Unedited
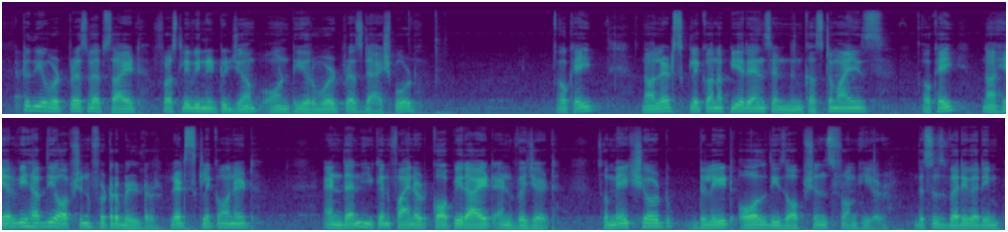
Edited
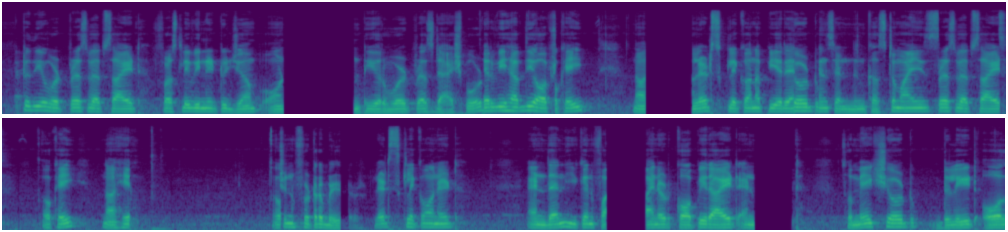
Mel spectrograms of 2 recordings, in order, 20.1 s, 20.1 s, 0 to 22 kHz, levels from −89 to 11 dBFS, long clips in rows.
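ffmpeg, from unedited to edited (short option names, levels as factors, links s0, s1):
-filter_complex "[0:a]asplit=15[s0][s1][s2][s3][s4][s5][s6][s7][s8][s9][s10][s11][s12][s13][s14];[s0]atrim=end=2.82,asetpts=PTS-STARTPTS,afade=t=out:st=2.816:d=0.004:c=hsin,apad=pad_dur=0.71[s15];[s1]atrim=start=2.82:end=4.122,asetpts=PTS-STARTPTS,afade=t=in:d=0.004:c=hsin[s16];[s2]atrim=start=10.078:end=10.792[s17];[s3]atrim=start=5.628:end=6.53,asetpts=PTS-STARTPTS,afade=t=out:st=0.898:d=0.004:c=hsin,apad=pad_dur=0.47[s18];[s4]atrim=start=6.53:end=7.552,asetpts=PTS-STARTPTS,afade=t=in:d=0.004:c=hsin[s19];[s5]atrim=start=16.478:end=16.732[s20];[s6]atrim=start=7.548:end=8.742[s21];[s7]atrim=start=0.688:end=1.302[s22];[s8]atrim=start=8.738:end=10.082[s23];[s9]atrim=start=4.118:end=5.632[s24];[s10]atrim=start=10.788:end=11.39,asetpts=PTS-STARTPTS,afade=t=out:st=0.598:d=0.004:c=hsin[s25];[s11]atrim=start=11.39:end=14.05,asetpts=PTS-STARTPTS,afade=t=in:d=0.67,afade=t=out:st=2.656:d=0.004:c=hsin,apad=pad_dur=0.4[s26];[s12]atrim=start=14.05:end=15.13,asetpts=PTS-STARTPTS,afade=t=in:d=0.004:c=hsin,afade=t=out:st=1.076:d=0.004:c=hsin[s27];[s13]atrim=start=15.13:end=15.51,asetpts=PTS-STARTPTS,volume=0[s28];[s14]atrim=start=15.51,asetpts=PTS-STARTPTS,afade=t=in:d=0.004:c=hsin[s29];[s15][s16]concat=n=2:v=0:a=1[s30];[s30][s17]acrossfade=d=0.004:c1=hsin:c2=hsin[s31];[s18][s19]concat=n=2:v=0:a=1[s32];[s31][s32]acrossfade=d=0.004:c1=hsin:c2=hsin[s33];[s33][s20]acrossfade=d=0.004:c1=hsin:c2=hsin[s34];[s34][s21]acrossfade=d=0.004:c1=hsin:c2=hsin[s35];[s35][s22]acrossfade=d=0.004:c1=hsin:c2=hsin[s36];[s36][s23]acrossfade=d=0.004:c1=hsin:c2=hsin[s37];[s37][s24]acrossfade=d=0.004:c1=hsin:c2=hsin[s38];[s25][s26][s27][s28][s29]concat=n=5:v=0:a=1[s39];[s38][s39]acrossfade=d=0.004:c1=hsin:c2=hsin"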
